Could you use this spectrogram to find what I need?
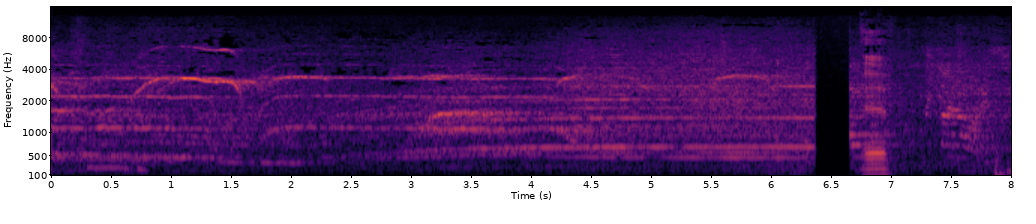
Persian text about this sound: صدای آژیر میاد از مسجد، از مسجد خانه اصفهان.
